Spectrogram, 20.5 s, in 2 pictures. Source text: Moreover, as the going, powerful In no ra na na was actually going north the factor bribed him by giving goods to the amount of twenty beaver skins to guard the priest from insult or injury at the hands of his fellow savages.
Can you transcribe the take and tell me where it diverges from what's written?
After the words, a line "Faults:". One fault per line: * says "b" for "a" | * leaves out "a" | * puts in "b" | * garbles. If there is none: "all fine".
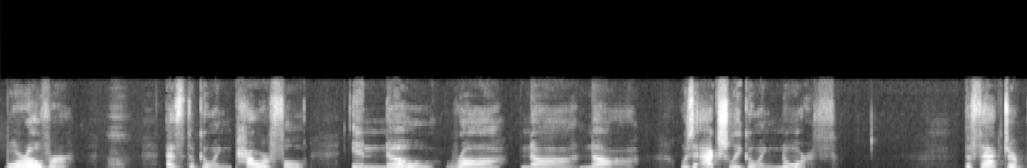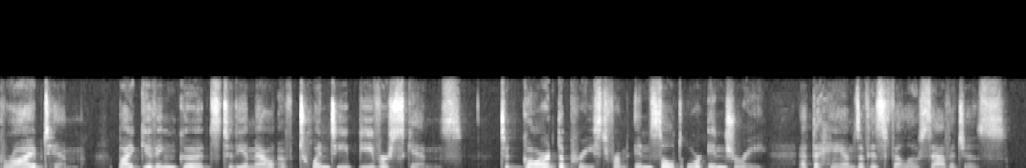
Moreover, as the going, powerful In no ra na na was actually going north the factor bribed him by giving goods to the amount of twenty beaver skins to guard the priest from insult or injury at the hands of his fellow savages.
Faults:
all fine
